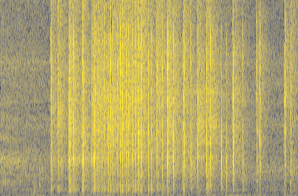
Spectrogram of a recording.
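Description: Bicycle playing cards riffle-shuffled by hand close up: a quick burst of dense crackling flicks lasting a couple of seconds, then a few scattered snaps, with no talking.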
